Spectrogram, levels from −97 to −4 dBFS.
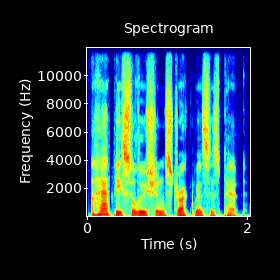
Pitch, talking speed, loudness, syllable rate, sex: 115 Hz, 175 wpm, -17 LUFS, 4.7 syllables/s, male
